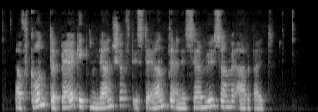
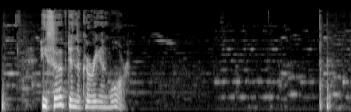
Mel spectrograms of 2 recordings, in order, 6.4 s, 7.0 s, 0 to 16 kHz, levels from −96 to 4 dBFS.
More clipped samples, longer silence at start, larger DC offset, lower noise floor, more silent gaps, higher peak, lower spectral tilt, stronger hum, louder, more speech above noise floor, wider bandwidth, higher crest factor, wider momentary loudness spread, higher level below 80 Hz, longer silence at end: neither; first, 0.3 s vs 0.05 s; neither; second, -61 dBFS vs -71 dBFS; neither; second, -6 dBFS vs 0 dBFS; about the same, -5 dB/octave vs -4.5 dB/octave; neither; second, -24 LUFS vs -16 LUFS; second, 37 dB vs 57 dB; about the same, 11.5 kHz vs 11.5 kHz; about the same, 18 dB vs 20 dB; second, 9 LU vs 23 LU; second, -68 dBFS vs -60 dBFS; first, 0.5 s vs 0.15 s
